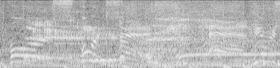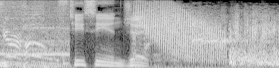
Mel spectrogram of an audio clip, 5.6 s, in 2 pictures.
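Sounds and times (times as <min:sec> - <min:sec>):
loud burp: 0:00.2 - 0:03.4
speech: 0:03.5 - 0:05.5.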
